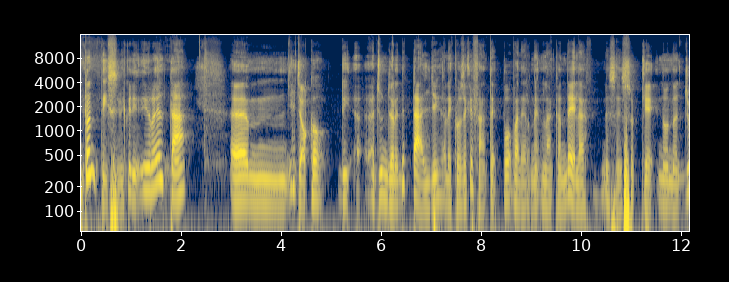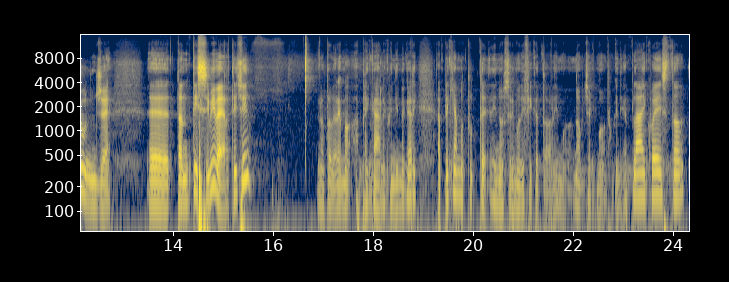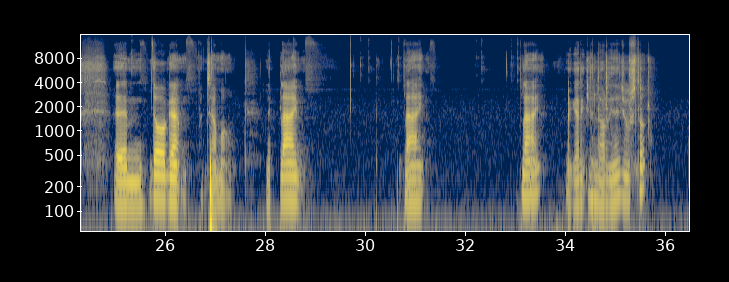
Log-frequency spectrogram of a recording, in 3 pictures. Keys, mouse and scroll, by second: 34.7 ctrl+z, 35.1 ctrl+z.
